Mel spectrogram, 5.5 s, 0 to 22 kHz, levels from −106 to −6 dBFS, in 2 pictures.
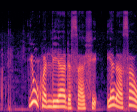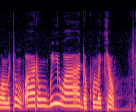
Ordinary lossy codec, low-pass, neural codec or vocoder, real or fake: none; 14.4 kHz; none; real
